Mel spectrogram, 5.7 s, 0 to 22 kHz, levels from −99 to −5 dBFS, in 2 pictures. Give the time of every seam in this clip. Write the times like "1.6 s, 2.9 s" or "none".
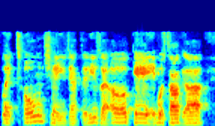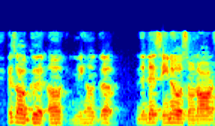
2.1 s, 2.4 s, 4.5 s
